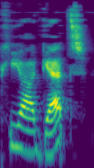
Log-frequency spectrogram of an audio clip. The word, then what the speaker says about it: Piaget: name is spelled like piaget but it is a french name and it's pronounced piaget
